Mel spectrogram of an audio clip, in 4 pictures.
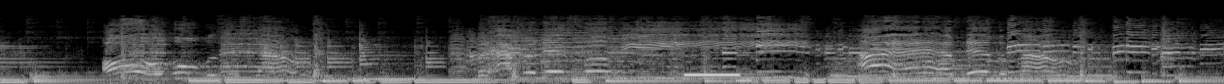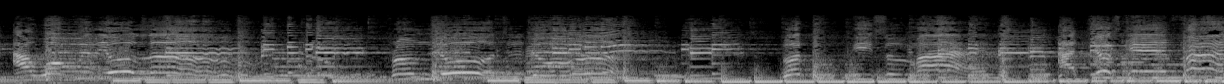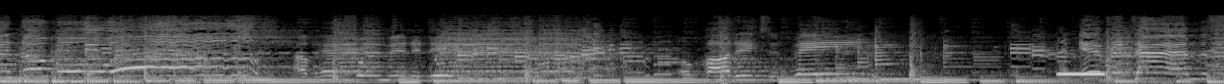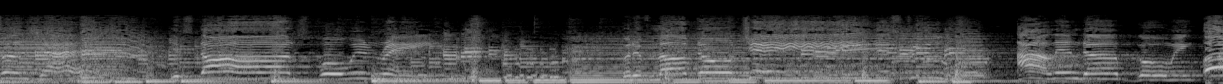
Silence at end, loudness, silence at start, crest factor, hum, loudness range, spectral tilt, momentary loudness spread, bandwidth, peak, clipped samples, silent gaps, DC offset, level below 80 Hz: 0 s; -21 LUFS; 0 s; 16 dB; none; 4 LU; -5.5 dB/octave; 6 LU; 10.5 kHz; -6 dBFS; under 0.1%; none; under 0.1%; -44 dBFS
